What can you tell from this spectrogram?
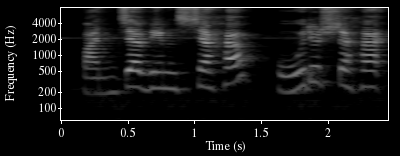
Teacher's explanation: രണ്ടിടത്തും വിസർഗമുണ്ട്. രണ്ടും ഒന്ന് പകുതി ഹകാരത്തിൽ വായിക്കുക.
